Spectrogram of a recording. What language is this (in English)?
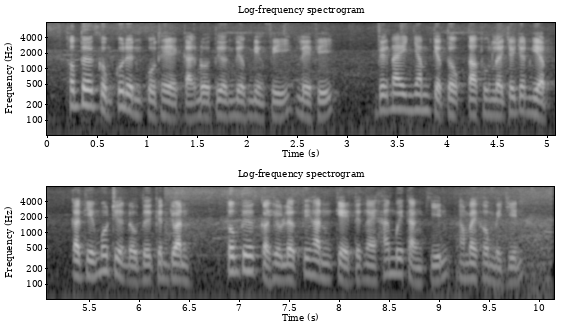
Vietnamese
